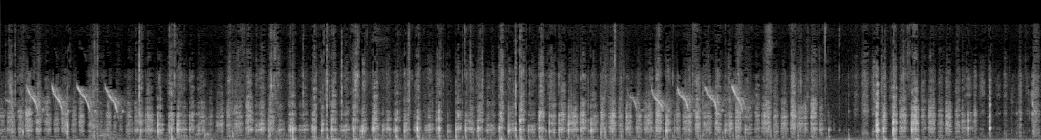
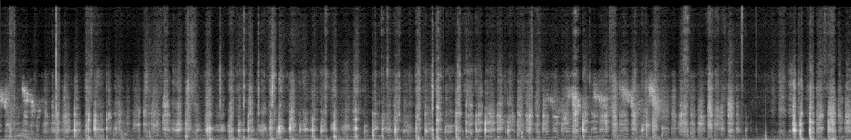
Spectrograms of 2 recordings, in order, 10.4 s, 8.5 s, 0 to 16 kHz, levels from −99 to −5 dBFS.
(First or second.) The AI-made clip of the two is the second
